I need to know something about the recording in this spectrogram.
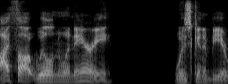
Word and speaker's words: Nwaneri: It's Nwaneri. It's Nwaneri, yep. Yeah, you can't neglect the first N.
